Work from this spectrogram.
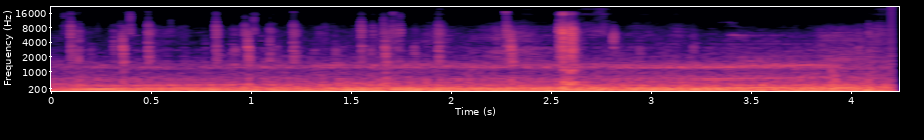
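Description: A car drives through city streets in Algiers, leaving El Madania by road, with steady engine and road rumble throughout and scattered clicks and mechanical ticks, no talking.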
